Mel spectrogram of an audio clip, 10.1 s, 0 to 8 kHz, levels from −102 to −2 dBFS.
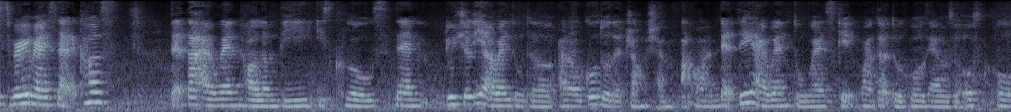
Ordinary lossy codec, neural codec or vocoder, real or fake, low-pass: none; codec, 16 kHz, 4 kbps, X-Codec, WavLM features, trained on Multilingual LibriSpeech; fake; none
